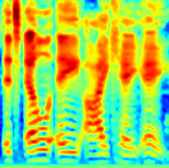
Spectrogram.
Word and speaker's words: Laika: Wait, you call it Lakia? I've always heard it pronounced Laika. Is it like? I'm pretty sure it's Lakia. Hello, we are professional people. Dun, dun, dun, dun, dun, dun. No, it's Laika, so I always pronounce it Laika.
